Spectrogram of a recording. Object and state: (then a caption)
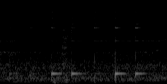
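Small bud vase tapped, rings as glass. A small vintage black glass bud vase with a gold rim and flower decoration, thought to be Italian, is tapped to show by ear that it is glass. Four clear, bright clinks with a brief ring near 500 Hz are heard, alongside a few fainter taps. The clean ring confirms it is glass.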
